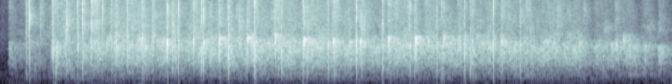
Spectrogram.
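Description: Applause from people at a town council meeting in Los Gatos, steady scattered hand claps with distinct individual slaps, moderately close, continuing for several seconds before thinning out.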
